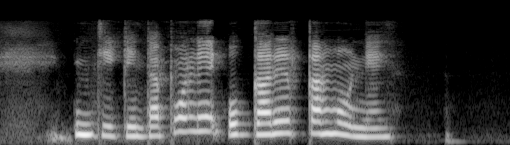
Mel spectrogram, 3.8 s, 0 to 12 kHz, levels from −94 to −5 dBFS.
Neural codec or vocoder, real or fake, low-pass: codec, 16 kHz, 1 kbps, FunCodec, trained on LibriTTS, 50 frames a second; fake; 7.2 kHz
